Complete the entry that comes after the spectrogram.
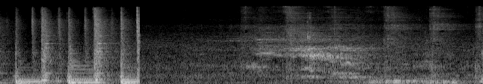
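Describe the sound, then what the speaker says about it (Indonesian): A mare on a horse farm gives a loud, close whinny in several quick rising bursts, then falls quiet to a soft outdoor background with faint stirring. "kuda betina tersebut sering mengeluarkan suara-suara aneh seperti lolongan"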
